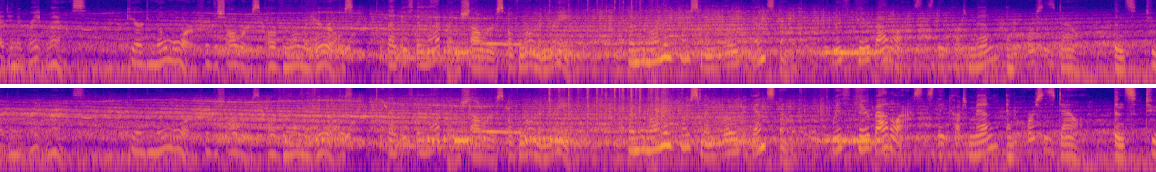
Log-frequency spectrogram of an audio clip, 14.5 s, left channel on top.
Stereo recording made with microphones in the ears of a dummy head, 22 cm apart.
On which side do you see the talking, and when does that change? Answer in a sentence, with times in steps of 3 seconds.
You can hear the talking on the left from 0 s, in the centre from 6 s and on the right from 9 s.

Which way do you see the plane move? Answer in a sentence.
In this clip you hear the plane move from right to left.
